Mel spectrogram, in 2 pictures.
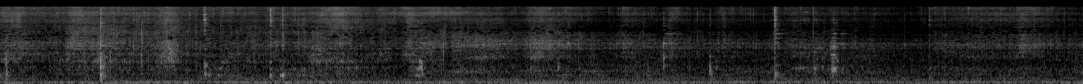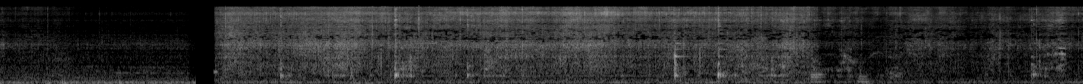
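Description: Ghetkol stalks fry in a pan with a steady, close sizzle and repeated stirring scrapes; a brief cut near the middle, after which the sizzle grows louder and brighter. Faint voices may sit underneath.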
